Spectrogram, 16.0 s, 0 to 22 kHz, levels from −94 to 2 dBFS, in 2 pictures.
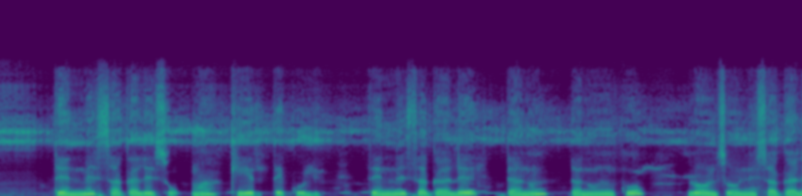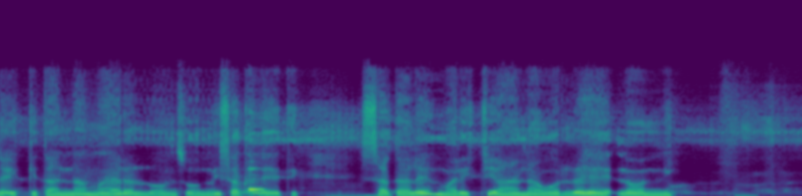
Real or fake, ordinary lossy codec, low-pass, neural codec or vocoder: fake; Opus, 64 kbps; 14.4 kHz; autoencoder, 48 kHz, 32 numbers a frame, DAC-VAE, trained on Japanese speech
